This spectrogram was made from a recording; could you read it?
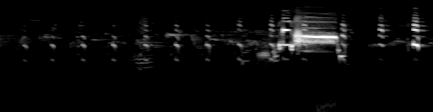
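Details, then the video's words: Red-winged blackbird song: a string of quick chipping notes leading into a loud, rasping, buzzy trill of about half a second, followed by more chips. "Red winged blackbird Sound"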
